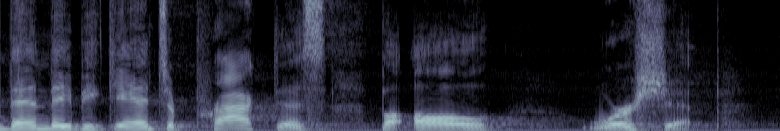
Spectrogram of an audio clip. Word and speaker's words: Baal: Some of you maybe read that as Baal. The proper pronunciation is Baal.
